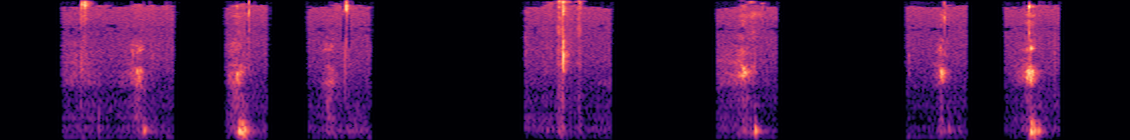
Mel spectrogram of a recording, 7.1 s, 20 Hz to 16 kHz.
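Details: Short, abrupt gulping clicks recurring about every second in quiet; loud, violent hiccups in an episode lasting 13 hours 34 minutes, starting after meals and a cup of soda after dinner.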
